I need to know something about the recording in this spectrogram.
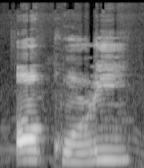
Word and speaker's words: ọkùnrin: So it's re do, re, re, ọkùnrin, re do re. So I know that I would be putting the do on the second syllable there.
